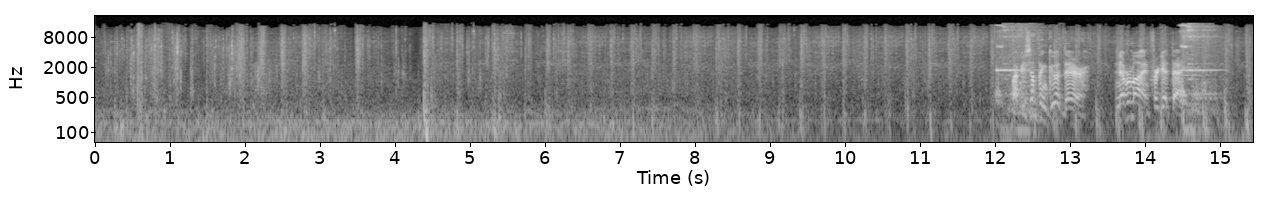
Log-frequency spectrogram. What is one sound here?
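Footsteps run quickly over a hard surface.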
